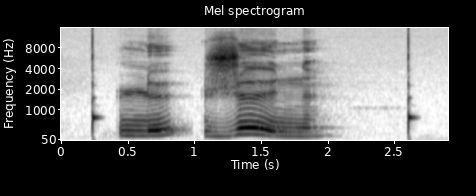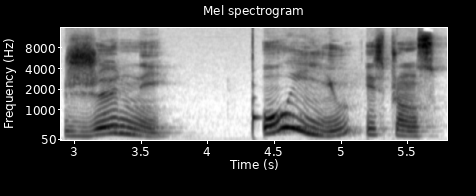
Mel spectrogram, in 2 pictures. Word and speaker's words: jeûne: riot Un thérapeute A therapist EÛ is always pronounced [ø] Le jeûne The fasting Jeûner To fast OEU is pronounced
